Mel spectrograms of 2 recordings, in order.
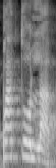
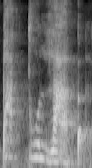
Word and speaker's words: PathoLab: being done potluck uh is it pattolap yes it's the name is patola patting i wasn't pronouncing it well so i've got it right thank you very much so pato lab medical laboratory pato love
